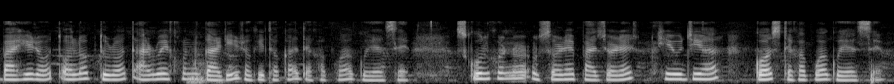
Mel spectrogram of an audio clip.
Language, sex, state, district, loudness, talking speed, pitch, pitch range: Assamese, female, Assam, Sonitpur, -18 LUFS, 145 wpm, 225 Hz, 210-245 Hz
